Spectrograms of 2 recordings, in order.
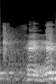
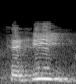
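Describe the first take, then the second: First: The final vowel is short. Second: The final vowel is drawn out long.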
